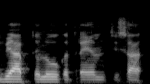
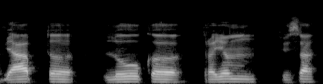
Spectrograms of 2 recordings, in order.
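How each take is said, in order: First: The words flow together without any pauses. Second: The words are split apart with small pauses. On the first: The speaker calls it right. "आपको पाठ इस प्रकार करना है" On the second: The speaker calls it wrong. "ऐसे करके नहीं बोलना है"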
